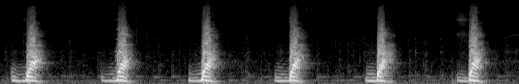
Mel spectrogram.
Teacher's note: when you pronounce this syllable, you notice that your voice gets lower. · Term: low tone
